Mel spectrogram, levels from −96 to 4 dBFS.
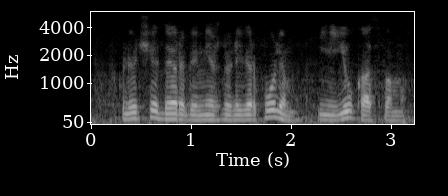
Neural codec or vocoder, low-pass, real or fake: codec, 24 kHz, 3.1 kbps, DualCodec; 5.4 kHz; fake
